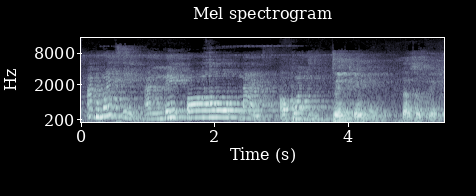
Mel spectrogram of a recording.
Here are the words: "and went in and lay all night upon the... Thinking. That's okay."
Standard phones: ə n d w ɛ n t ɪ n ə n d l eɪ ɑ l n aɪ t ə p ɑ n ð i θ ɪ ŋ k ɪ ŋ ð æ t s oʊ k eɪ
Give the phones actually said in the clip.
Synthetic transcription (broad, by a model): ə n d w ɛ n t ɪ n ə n l eɪ ɑ l n aɪ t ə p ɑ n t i t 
